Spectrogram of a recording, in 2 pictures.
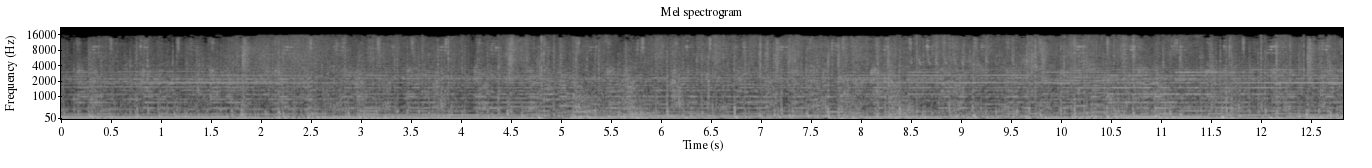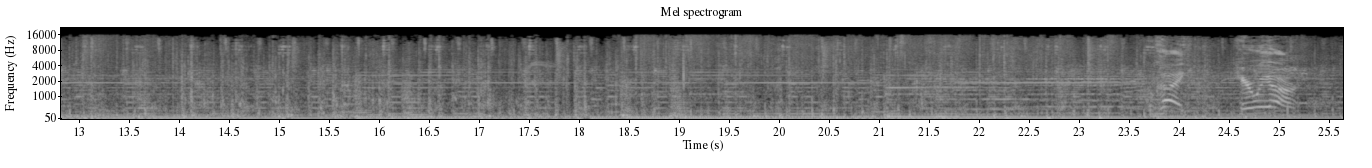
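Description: Horses galloping in Red Dead Redemption 2, a steady rhythmic clip-clop of hooves running beneath a loud music score and game sounds, with a voice speaking over it.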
